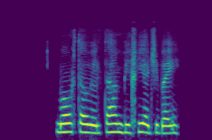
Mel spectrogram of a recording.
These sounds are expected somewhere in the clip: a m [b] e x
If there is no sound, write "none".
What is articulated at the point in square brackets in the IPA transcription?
b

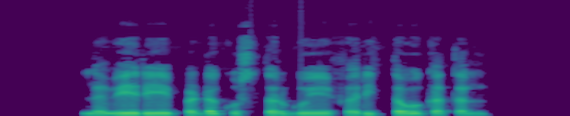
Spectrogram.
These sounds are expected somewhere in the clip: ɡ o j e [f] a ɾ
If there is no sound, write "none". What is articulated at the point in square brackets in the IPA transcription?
f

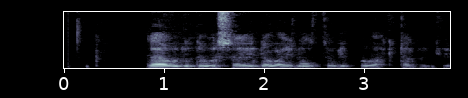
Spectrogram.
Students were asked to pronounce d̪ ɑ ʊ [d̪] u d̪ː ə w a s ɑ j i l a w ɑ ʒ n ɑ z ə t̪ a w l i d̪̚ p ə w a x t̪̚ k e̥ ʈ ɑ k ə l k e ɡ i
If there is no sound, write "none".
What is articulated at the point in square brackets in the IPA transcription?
d̪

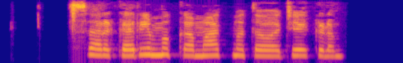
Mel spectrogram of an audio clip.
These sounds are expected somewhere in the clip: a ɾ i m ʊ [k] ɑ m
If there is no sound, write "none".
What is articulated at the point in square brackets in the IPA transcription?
k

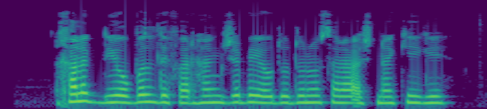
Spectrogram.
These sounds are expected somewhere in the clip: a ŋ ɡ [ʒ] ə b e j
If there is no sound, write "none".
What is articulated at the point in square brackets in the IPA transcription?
ʒ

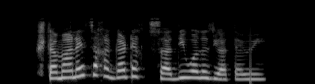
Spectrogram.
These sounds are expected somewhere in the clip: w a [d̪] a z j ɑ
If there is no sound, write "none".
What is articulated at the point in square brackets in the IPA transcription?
d̪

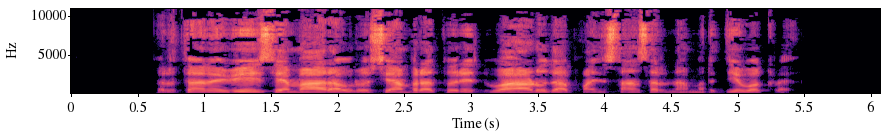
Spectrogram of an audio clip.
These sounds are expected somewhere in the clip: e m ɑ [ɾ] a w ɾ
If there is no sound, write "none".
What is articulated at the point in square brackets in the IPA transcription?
ɾ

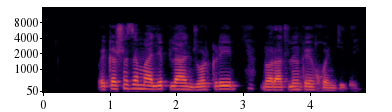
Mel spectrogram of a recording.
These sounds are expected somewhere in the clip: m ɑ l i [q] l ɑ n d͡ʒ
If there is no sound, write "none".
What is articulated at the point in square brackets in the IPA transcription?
p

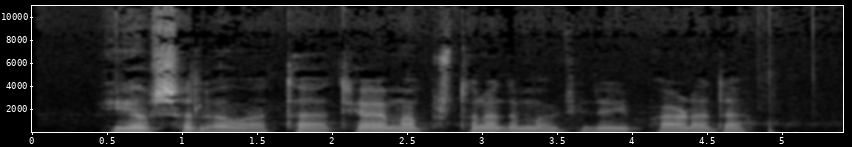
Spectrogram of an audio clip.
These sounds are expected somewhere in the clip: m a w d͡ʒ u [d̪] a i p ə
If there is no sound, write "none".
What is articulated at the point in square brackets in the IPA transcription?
d̪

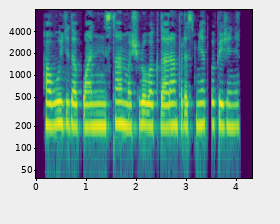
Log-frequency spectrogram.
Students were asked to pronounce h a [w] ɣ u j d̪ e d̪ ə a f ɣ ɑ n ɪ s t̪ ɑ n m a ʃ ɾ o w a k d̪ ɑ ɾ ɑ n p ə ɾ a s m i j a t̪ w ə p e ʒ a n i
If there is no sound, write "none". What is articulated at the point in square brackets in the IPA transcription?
none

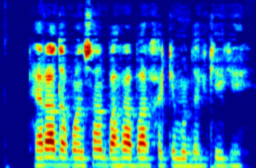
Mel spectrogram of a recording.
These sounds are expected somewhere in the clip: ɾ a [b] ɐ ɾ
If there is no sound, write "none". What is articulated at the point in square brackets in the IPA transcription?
b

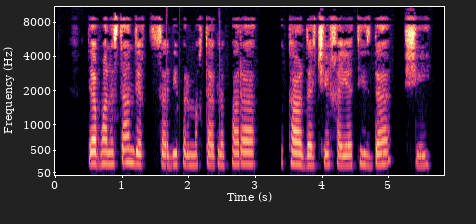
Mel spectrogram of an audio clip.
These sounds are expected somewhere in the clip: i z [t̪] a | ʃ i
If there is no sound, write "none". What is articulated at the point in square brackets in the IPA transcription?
d̪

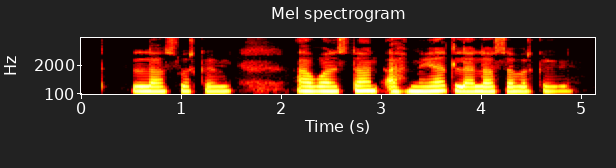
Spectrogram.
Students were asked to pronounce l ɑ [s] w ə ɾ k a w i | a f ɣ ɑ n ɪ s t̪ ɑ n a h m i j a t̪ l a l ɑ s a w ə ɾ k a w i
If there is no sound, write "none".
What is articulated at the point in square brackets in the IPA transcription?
s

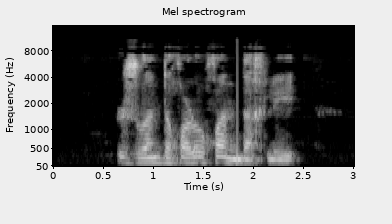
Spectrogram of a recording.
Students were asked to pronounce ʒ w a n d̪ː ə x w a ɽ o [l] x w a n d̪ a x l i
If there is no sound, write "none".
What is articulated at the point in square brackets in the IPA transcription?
none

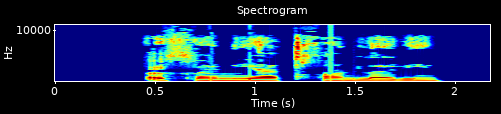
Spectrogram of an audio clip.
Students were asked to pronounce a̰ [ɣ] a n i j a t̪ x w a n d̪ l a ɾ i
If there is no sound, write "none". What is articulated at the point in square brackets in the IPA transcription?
x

